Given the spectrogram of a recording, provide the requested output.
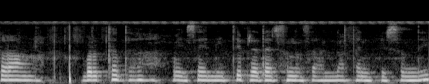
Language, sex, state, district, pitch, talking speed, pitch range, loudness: Telugu, female, Andhra Pradesh, Srikakulam, 195 Hz, 40 wpm, 185-200 Hz, -18 LUFS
